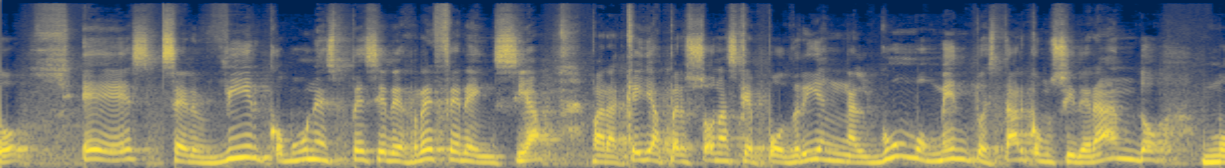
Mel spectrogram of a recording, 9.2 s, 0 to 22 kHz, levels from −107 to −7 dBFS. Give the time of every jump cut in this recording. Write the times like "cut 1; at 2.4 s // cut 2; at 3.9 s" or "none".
cut 1; at 1.1 s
